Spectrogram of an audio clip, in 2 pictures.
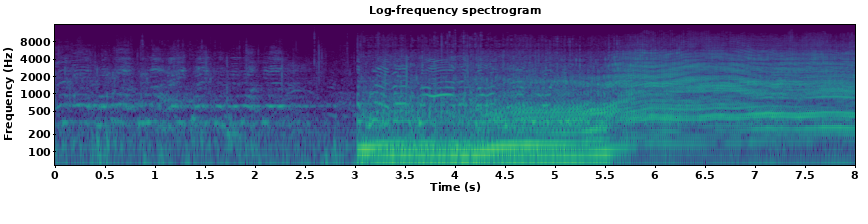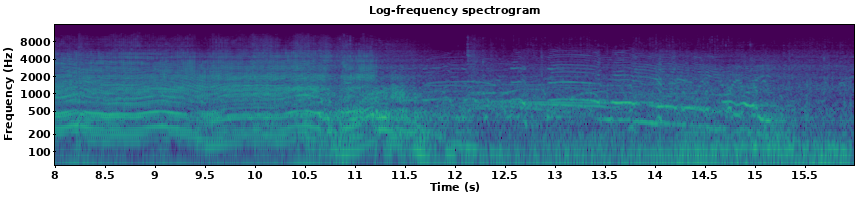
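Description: An off-road buggy's engine roars and revs hard up and down, close by.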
